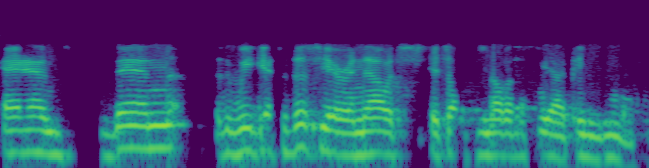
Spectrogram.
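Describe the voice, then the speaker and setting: A man's voice: medium pitch, level tone, fairly quick, dry recording. A man calling in to give public comment at a city meeting, his call audio wobbling and warbling as he talks earnestly with many repeated words. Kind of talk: public comment on a budget item. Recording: tinny phone line.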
